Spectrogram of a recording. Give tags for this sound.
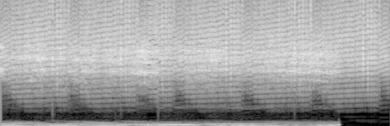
zap
electricity

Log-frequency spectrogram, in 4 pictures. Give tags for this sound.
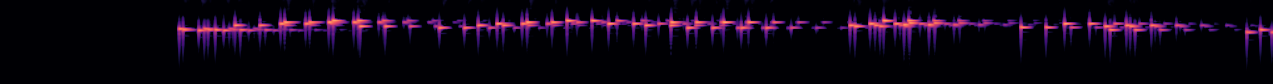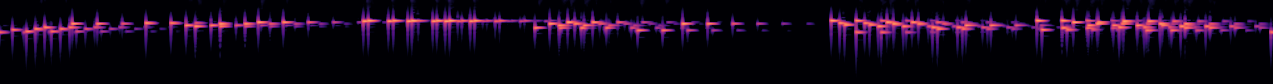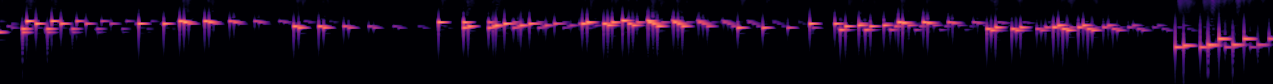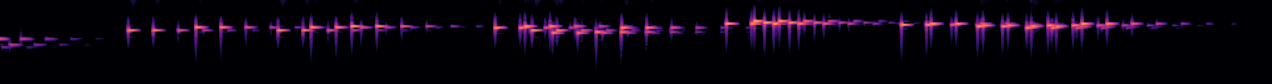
amsynth
echo
synth
xylofon

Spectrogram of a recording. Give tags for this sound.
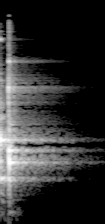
FX
UI

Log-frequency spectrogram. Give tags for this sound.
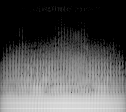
bass
clipping
drone
filtered
low-pass

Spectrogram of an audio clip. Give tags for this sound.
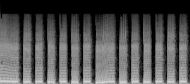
125bpm
loop
synth

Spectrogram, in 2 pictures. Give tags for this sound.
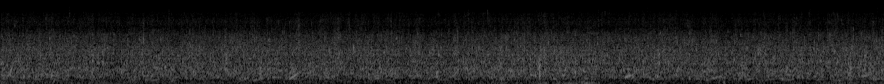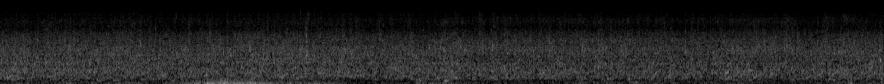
ambience
river
soundscape
field-recording
water
outdoor

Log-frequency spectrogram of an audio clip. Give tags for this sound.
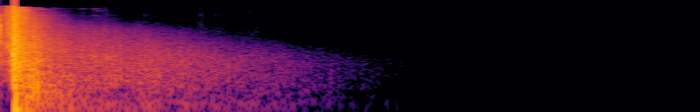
army
rifle
shot
warfare
weapon

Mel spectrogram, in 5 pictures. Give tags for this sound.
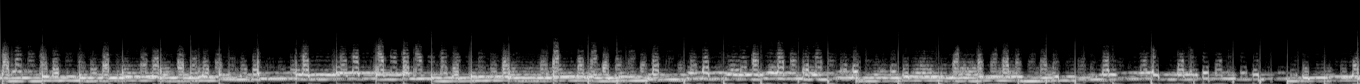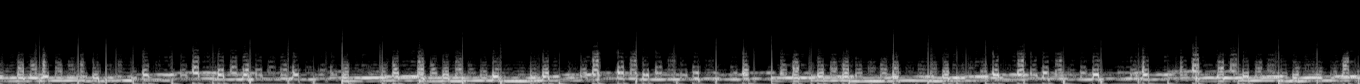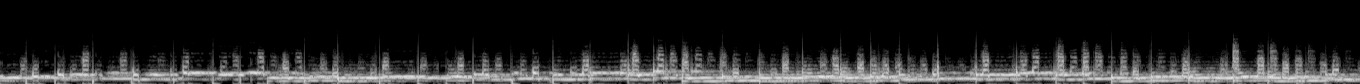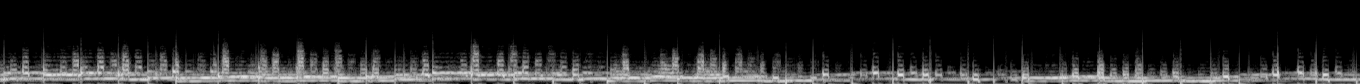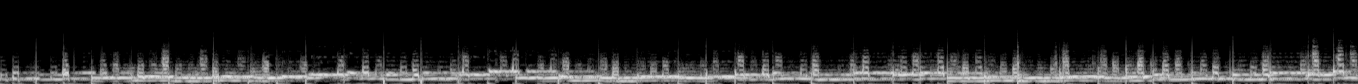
Novakill
dare-39
synth-loop
synth
Nitrous-PD
VST
mellodic-loop

